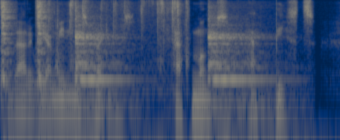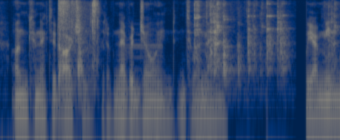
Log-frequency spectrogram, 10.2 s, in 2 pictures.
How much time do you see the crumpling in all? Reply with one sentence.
The crumpling can be heard for 3 seconds in total.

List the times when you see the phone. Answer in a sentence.
You can't hear the phone here.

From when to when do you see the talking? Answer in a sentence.
The talking can be heard from 0.1 to 8.5 s and from 9.7 to 10.1 s.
